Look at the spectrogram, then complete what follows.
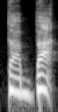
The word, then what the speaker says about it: Tabak: It pronounced tabac.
